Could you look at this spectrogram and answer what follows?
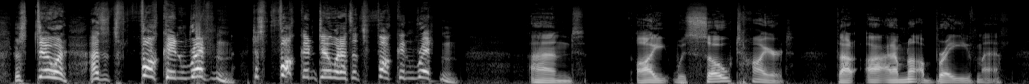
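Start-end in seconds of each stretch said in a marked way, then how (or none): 0.2-4.7 very high-pitched, shrill, loud screaming. Speaker recounts a person screaming at someone who asked a question; retelling a scream. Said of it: "this person just screamed".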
